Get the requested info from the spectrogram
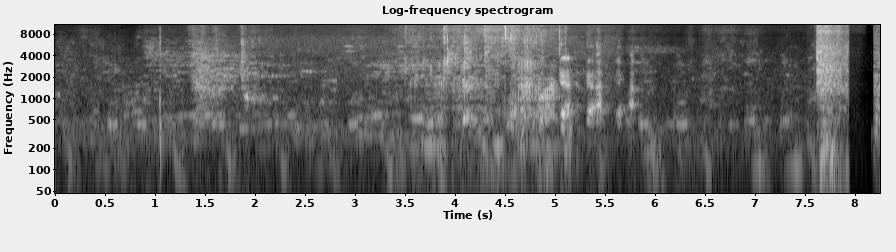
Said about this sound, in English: it's a heavy set guy trying to do pull-ups. His man was trying to help him and he farted, man.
